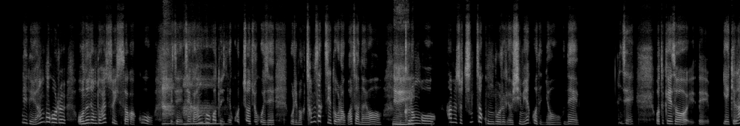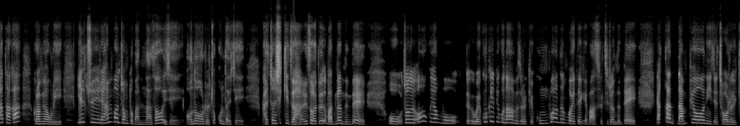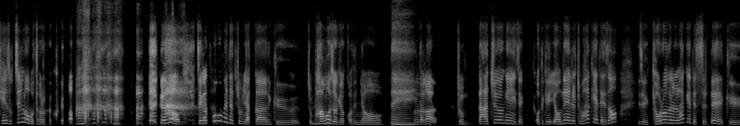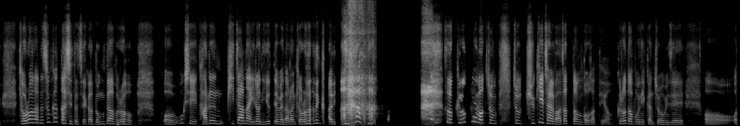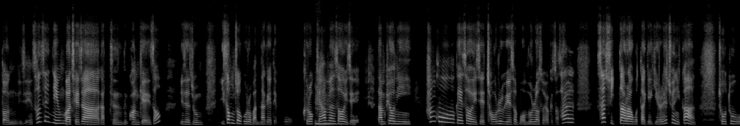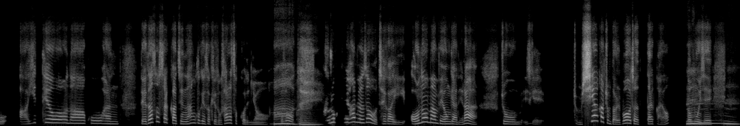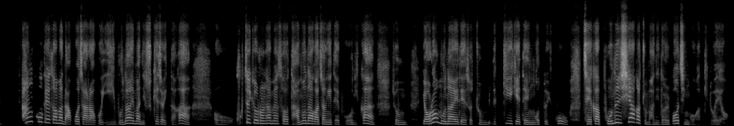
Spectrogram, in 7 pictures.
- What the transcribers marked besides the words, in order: tapping; laughing while speaking: "해서 어떻게 만났는데"; laugh; laughing while speaking: "보더라고요"; laugh; other background noise; laughing while speaking: "순간까지도"; laugh; laughing while speaking: "결혼하는 거 아니지?"; laughing while speaking: "하면서"; laugh
- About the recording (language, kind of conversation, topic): Korean, podcast, 어떤 만남이 인생을 완전히 바꿨나요?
